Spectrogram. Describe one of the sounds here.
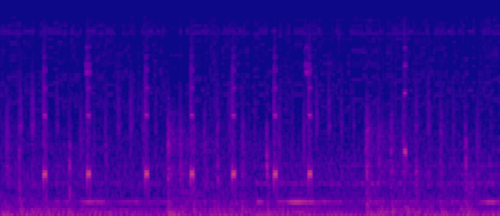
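Short electronic beeps sound again and again as a selection moves.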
